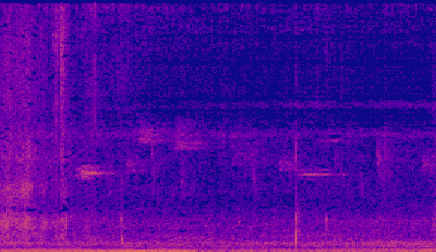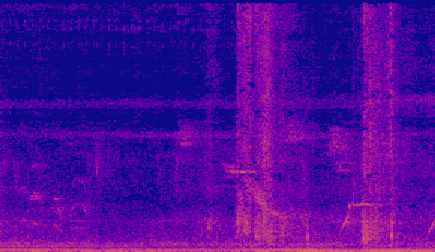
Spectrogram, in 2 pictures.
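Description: Outdoor ambience: a few short, high bird chirps over a steady low hum, with a couple of footsteps near the end.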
